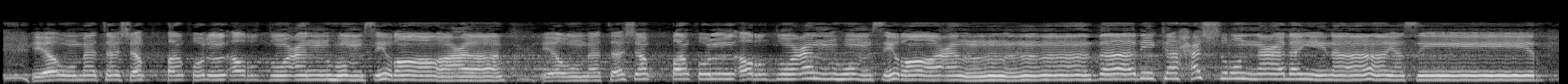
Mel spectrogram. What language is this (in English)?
Arabic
